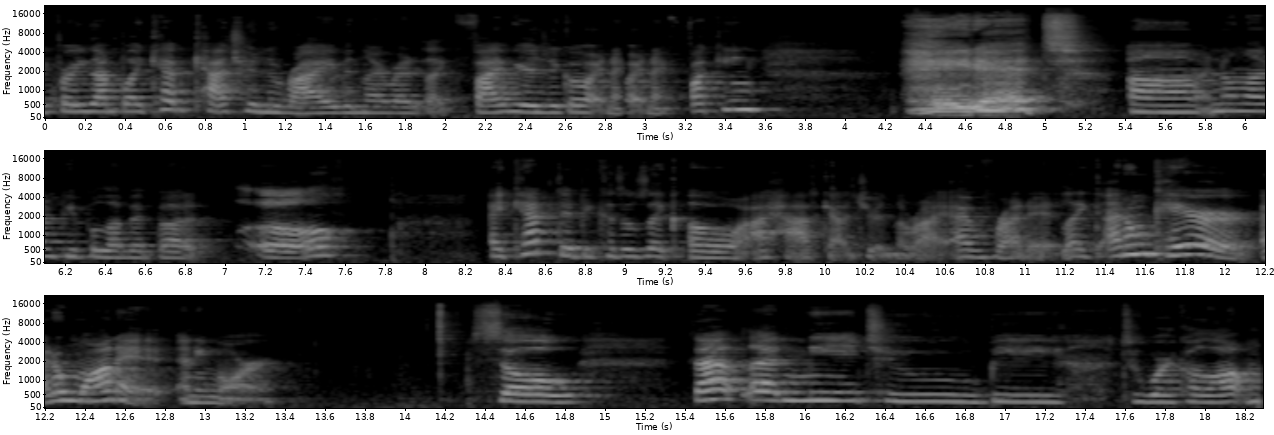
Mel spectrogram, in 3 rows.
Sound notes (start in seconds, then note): 4.4 gagging noise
